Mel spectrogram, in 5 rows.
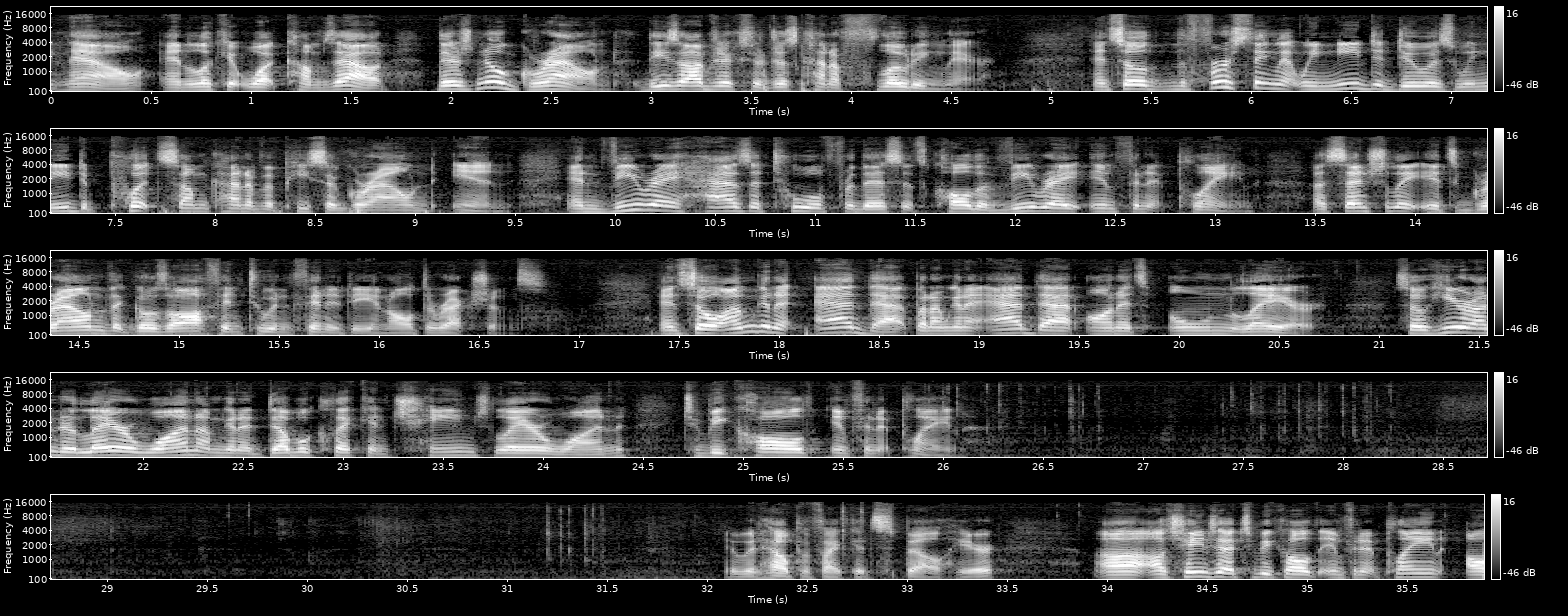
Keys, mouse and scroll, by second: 6.2 click, 20.9 click, 22.3 click, 22.5 click, 24.3 click, 25.7-28.6 typing, 29.7 click, 30.9-32.6 typing, 33.9 click.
